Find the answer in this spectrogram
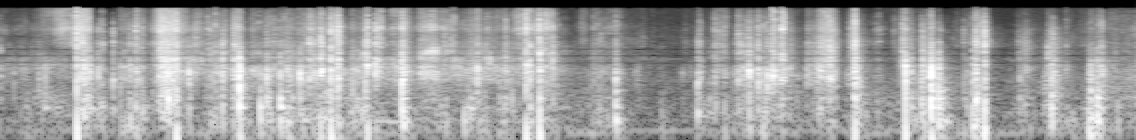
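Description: Phone-case retail packaging being opened by hand: the cardboard box and clear plastic tray rustle, with irregular sharp clicks and snaps.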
